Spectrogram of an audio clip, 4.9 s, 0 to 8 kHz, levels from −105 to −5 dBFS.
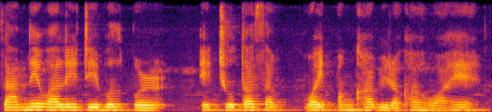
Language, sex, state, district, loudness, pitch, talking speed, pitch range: Hindi, female, Arunachal Pradesh, Lower Dibang Valley, -16 LUFS, 180 Hz, 160 wpm, 180-190 Hz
